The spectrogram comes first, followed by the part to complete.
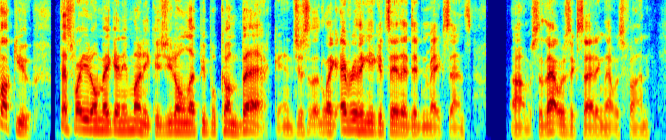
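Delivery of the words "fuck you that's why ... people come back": mock, high, screamed rant. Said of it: "screaming racial obscenities and everything else".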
